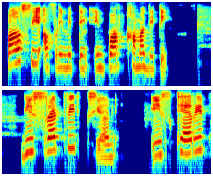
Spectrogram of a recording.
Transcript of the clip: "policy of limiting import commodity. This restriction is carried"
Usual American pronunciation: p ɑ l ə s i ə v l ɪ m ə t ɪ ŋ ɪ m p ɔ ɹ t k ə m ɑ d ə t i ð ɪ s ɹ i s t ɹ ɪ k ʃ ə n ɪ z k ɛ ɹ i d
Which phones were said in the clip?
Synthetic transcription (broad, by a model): p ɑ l s i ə f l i m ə t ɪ ŋ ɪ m p ɔ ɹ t k ə m ɑ d ə t i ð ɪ s ɹ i t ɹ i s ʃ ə n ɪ s k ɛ ɹ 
